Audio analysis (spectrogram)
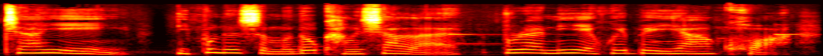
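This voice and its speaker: Warm, supportive best friend played by a woman. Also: medium pitch, normal speed, faint music behind, close to an everyday voice. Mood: concerned, reassuring. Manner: expressive, encouraging. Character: warm, reassuring close female friend, cheerful and supportive. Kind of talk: radio drama acting.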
